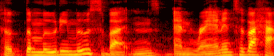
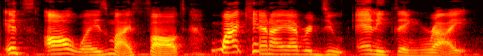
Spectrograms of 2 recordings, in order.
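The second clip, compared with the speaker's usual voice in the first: wailing; 10 semitones higher than usual. Acted. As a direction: drag it out, crying in self-pity. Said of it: "wailed Moose".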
